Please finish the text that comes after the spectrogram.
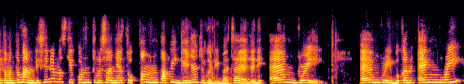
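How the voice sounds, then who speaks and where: A woman with an Indonesian accent teaching an online English class, mixing English with Indonesian and slowly repeating words to model their pronunciation. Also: high-pitched, sharp tone, no echo.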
